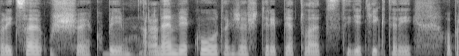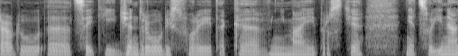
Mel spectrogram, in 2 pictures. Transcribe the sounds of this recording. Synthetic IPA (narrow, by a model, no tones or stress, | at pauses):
vɛlɪt͡sɛʔuʃjako̞bɪɾʔadɛːmvjɛkut̪aɡʒɛʃt̪ɪɾɪpjɛt̪lɛt̪st̪ɪɟɛcɪkt̪ɛɾiːʔo̞pɾavdut͡sɛjcʰiːd͡ʒɛnd̪ɾovowdɪsfoɾɪjɪt̪akvɲiːmajipɾo̞scɛɲɛt͡so̞jɪna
